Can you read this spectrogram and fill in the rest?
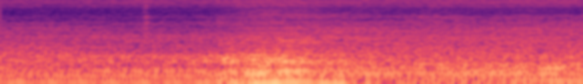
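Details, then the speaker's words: Copart truck running after startup: a deep, steady, even rumble with no knocks, ticks or misses. The check engine light is on, but the engine runs smoothly. "huh she sounds good she does have a check engine light but it sounds good"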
